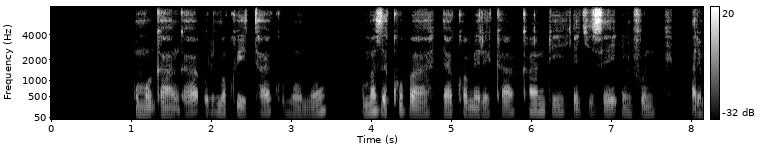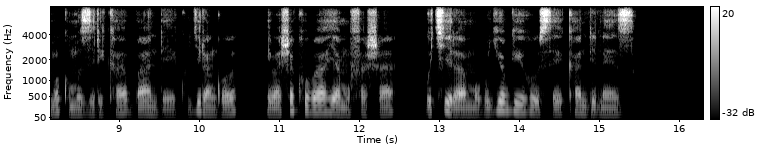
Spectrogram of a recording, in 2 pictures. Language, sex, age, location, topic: Kinyarwanda, male, 18-24, Huye, health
